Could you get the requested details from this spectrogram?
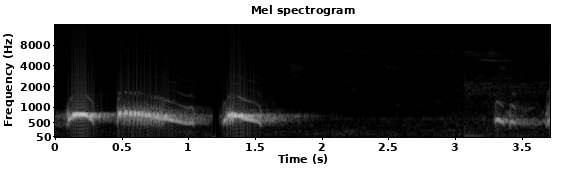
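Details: Tekukur, the spotted dove, calling as a lure to make rivals respond: soft hollow coos, one long and sliding downward between shorter notes, followed by a pause and another phrase starting.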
